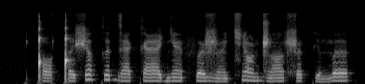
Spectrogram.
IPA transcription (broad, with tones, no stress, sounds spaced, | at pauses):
ǃ ɔ˨ ǃ ə˨ ʃ ʌ˦˨ k ə˦ d æ˧ k æ˧ ɟ ɛ̃˧ f ə˧ ʐ ə̃˨ t͡ɕ ɔ̃˦ ɖ͡ʐ ɑ̃˧ ʂ ə˧ k ɪ˨ m ə˦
